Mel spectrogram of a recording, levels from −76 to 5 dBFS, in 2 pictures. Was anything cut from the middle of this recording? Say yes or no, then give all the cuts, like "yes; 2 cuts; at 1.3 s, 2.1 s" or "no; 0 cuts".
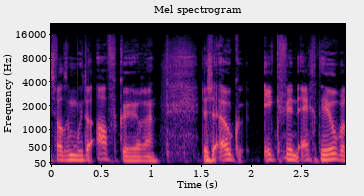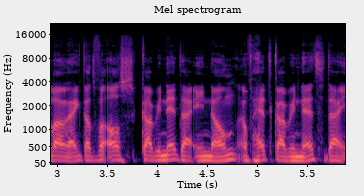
no; 0 cuts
